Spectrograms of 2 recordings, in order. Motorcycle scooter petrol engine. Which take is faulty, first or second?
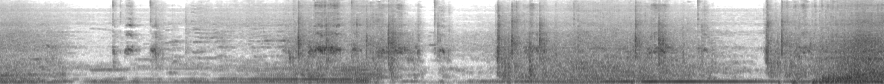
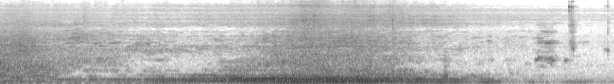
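second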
